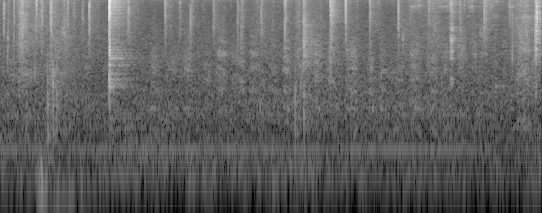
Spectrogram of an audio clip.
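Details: Female Pembroke Welsh Corgi running and playing hide and seek inside a house, panting in quick breathy puffs about twice a second, with a constant low hum and a sharp click early on.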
